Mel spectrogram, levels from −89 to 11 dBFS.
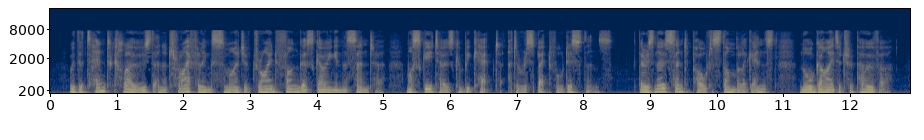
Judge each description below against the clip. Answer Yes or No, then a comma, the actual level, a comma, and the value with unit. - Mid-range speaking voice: No, low, 125 Hz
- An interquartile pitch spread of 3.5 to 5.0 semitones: No, average, 2.9 semitones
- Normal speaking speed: Yes, average, 165 wpm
